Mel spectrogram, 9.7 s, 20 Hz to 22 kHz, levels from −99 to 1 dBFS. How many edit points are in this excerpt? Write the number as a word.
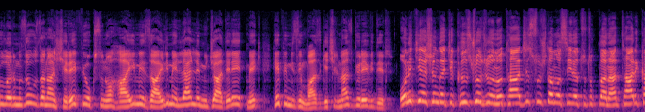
zero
